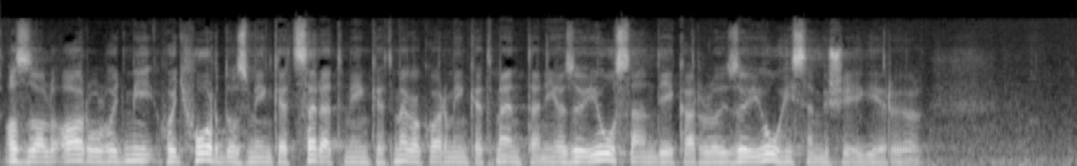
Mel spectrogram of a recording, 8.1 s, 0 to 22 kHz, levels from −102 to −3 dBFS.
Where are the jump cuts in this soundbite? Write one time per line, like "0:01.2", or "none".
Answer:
none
